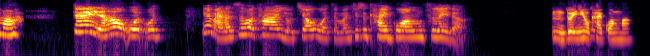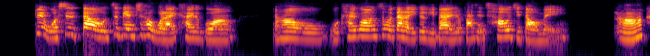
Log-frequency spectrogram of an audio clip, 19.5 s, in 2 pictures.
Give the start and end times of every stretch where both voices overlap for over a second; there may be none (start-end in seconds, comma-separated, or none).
none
